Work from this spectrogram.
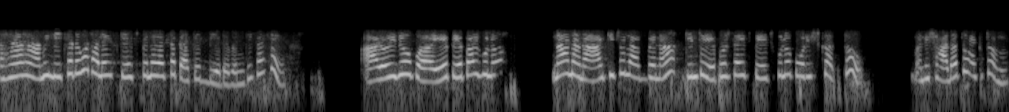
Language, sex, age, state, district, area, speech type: Bengali, female, 18-30, West Bengal, North 24 Parganas, urban, conversation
